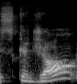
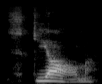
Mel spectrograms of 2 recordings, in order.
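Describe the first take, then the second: First: The J is pronounced like a hard J sound. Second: The J is pronounced like a Y sound. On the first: "it could be skajal" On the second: "like with the J as a y sound"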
